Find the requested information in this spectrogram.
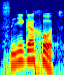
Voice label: "snegohod", Russian; снегоход; transport; Что это? Это снегоход.; visual-dictionary

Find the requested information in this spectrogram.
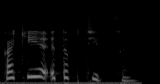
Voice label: "kakie eto pticy" Russian; Какие это птицы?; лебеди; birds; RUSSIAN VISUAL DICTIONARY

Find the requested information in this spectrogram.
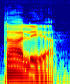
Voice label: "talia", Russian; талия

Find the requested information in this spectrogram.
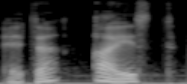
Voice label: "eto aist" Russian; Это аист; birds; RUSSIAN VISUAL DICTIONARY

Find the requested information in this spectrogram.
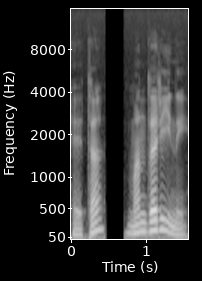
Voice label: "eto mandariny", Russian; Это мандарины.

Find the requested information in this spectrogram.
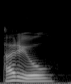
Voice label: "orel" Russian; орёл; birds; Какая это птица?

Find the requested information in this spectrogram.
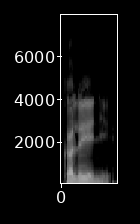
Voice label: "koleni", Russian; колени

